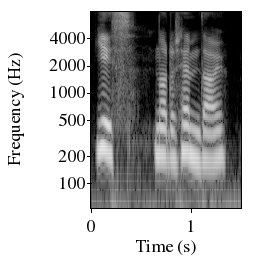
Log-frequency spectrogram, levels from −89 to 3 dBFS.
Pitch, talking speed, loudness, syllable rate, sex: 200 Hz, 200 wpm, -19 LUFS, 4.5 syllables/s, female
